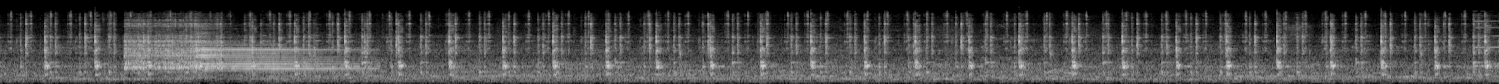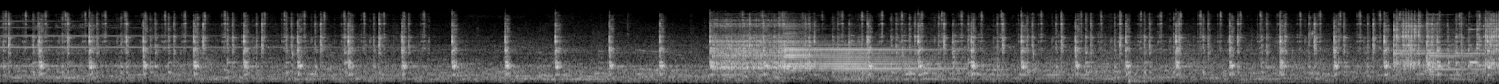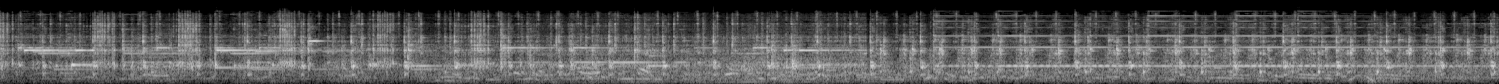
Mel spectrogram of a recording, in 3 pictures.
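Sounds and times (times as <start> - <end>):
alarm clock ringing: 0.0 - 6.2, 14.2 - 19.2, 22.1 - 44.9
alarm clock ticking: 0.0 - 44.9.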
